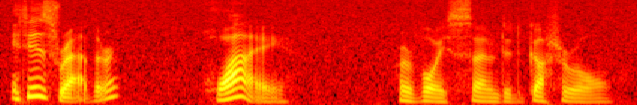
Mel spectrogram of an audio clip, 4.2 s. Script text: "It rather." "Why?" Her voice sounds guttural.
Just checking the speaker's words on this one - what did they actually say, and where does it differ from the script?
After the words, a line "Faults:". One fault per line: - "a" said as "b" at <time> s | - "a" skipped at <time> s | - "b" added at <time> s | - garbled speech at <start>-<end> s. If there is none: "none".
"It is rather." "Why?" Her voice sounded guttural.
Faults:
- "is" added at 0.2 s
- "sounds" said as "sounded" at 3.0 s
